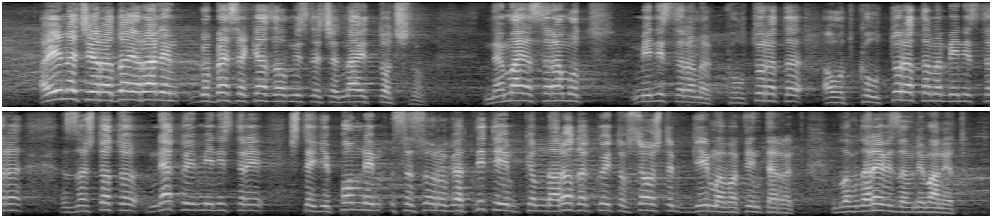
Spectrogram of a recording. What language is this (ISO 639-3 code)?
bul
